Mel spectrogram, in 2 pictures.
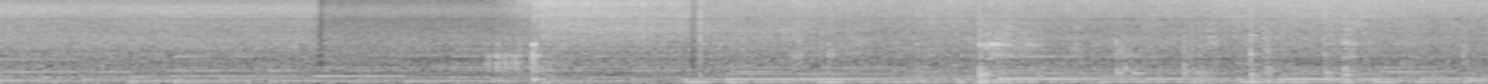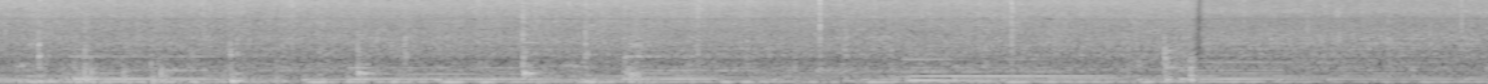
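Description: Butter and diced onion frying in a pan, a steady sizzle with small clicks of stirring. The sizzle dips about two seconds in and comes back louder.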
